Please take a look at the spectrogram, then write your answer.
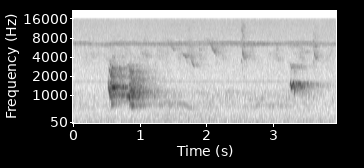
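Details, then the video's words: Dog barking in Hawaiian Paradise Park, Hawaii, on Labor Day, September 2, 2024, amid uncontrolled intermittent neighbourhood barking: a quick double bark, then one shorter bark about three seconds later, over faint bird chirps and a steady high hum. "The McDawgs - Barkpalooza"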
